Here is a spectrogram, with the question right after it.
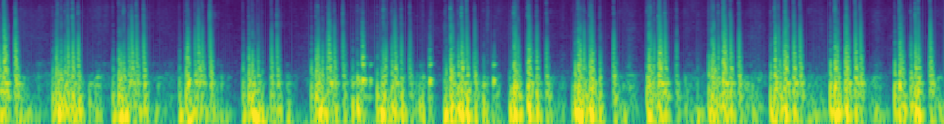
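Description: Fingertips tap rapidly on the grille and hollow metal body of a silver metal desktop USB condenser microphone. The taps come as quick, irregular bursts of dull, boomy low thumps with short bright clicks on top, each dying away almost at once.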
